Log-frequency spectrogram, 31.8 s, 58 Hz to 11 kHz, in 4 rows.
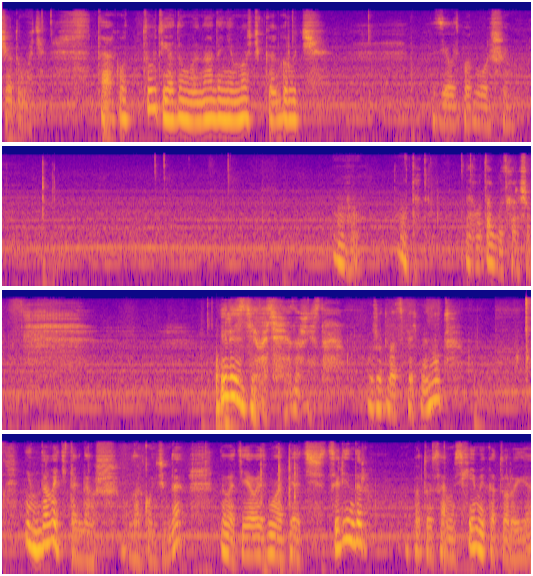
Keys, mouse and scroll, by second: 0.2 click, 3.9-7.0 middle drag, 10.9-14.0 middle drag, 14.4 click, 15.1-18.1 middle drag, 25.1-27.9 middle drag, 27.9 shift+a.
